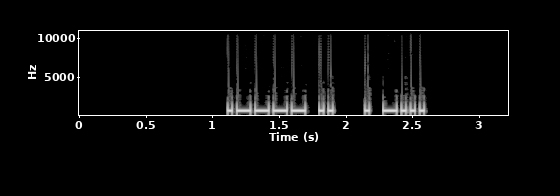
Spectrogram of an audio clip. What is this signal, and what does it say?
Morse code, heard as a keyed tone, about 36 wpm, 700 Hz. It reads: 1I EB
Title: Winter Field Day Exchanges Encore 35wpm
